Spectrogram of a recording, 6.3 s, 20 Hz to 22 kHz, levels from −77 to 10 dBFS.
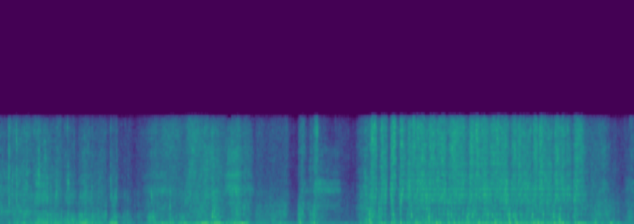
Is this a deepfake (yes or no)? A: no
